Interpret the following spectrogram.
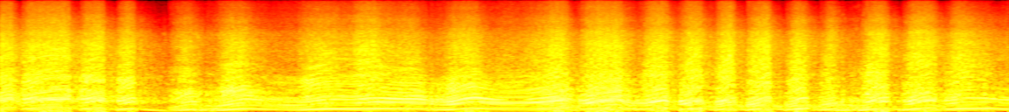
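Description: Rock bouncer buggy's engine revving hard under load on a steep dirt hill climb. Its pitch swings up and down again and again as the throttle is worked, turning into choppy, stuttering bursts in the second half.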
